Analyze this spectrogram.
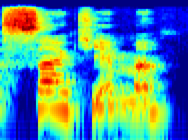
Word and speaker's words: cinquième: So here, the C at the beginning is pronounced as a S because we have the E after. So the E makes the C turn into a S sound, cinquième.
